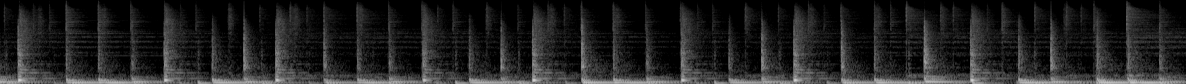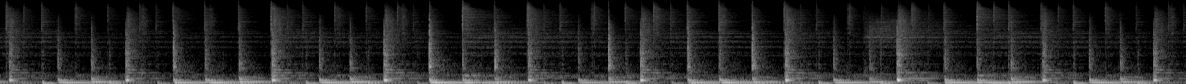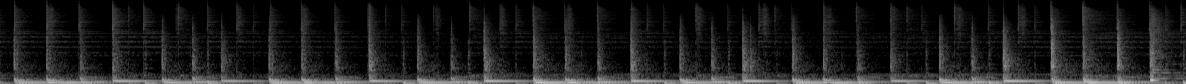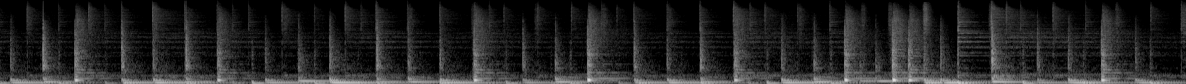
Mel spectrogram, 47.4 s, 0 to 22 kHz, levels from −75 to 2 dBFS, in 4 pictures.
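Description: Nothing technical goes wrong anywhere in this music, so there's no fault to point to.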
